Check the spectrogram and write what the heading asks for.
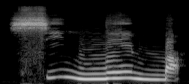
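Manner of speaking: "Cinéma" drawn out very slowly, syllables linked; stretched syllables. Shown as a demonstration. Teacher stretching the word for learners, "Cinéma" in long slow syllables. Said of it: "C'est bien dans la première syllabe".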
